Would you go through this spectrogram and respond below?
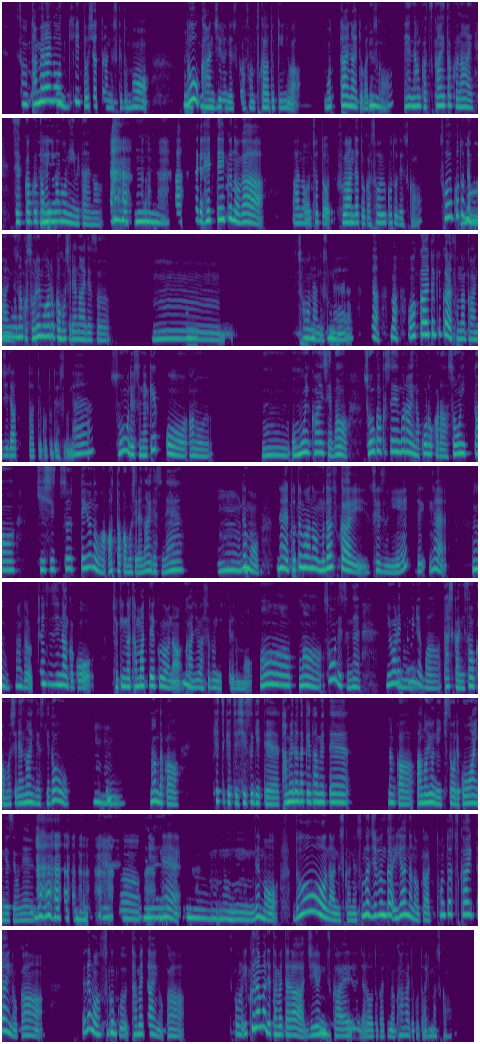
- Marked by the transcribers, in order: laugh; drawn out: "うーん"; other background noise; laugh
- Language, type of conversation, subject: Japanese, advice, 内面と行動のギャップをどうすれば埋められますか？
